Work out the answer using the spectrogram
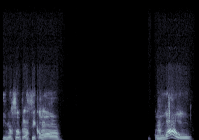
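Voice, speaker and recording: A woman's voice: on the high side, moderate pace, no echo. A young woman with a Chilean Spanish accent tells a personal story as a class monologue, hesitant and rambling with fillers and restarts. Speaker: acting student. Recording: dull, dry recording.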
